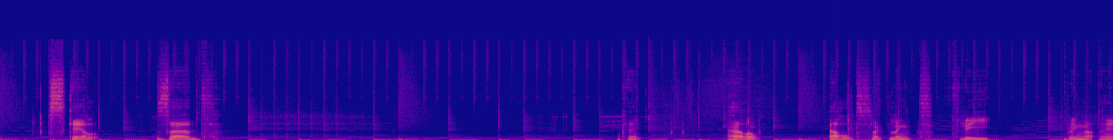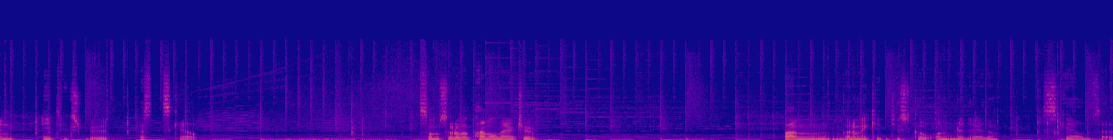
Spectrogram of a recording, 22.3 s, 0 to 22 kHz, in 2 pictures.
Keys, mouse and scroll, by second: 0.1 s, 1.9 3, 2.7 click, 3.9 1, 4.9 3, 6.9 1, 7.3 1, 8.3 l, 9.1 3, 9.4 middle click, 10.5 click, 11.3 e, 12.3 s, 14.0 middle click, 14.6 middle click, 15.3 middle click, 16.1-17.1 drag, 17.3 middle click, 17.9 click, 18.5 l, 19.3-20.3 drag, 20.7 middle click, 21.3 s.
